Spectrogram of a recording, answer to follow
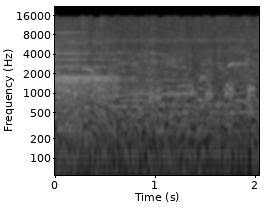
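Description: Faint chickens clucking.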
